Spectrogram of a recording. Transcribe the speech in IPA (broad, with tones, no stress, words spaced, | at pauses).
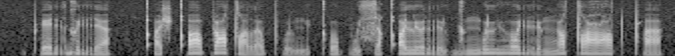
pʼe˥rɡɯ˥rʲa˧ | qʼɤ˧ʃqʼɔ˥pi˥ tˤi˩lɤ˧pʼu˩lŋe˥ kʼo˧pu˩sʲe˧ qʼo˥lʲo˥rɯ˩lʲɡɯ˥ ŋu˥lʲɦo˥rʲɔ˧ ŋɔ˥ tˤɯ˥ʕo˥tˤpʼa˧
